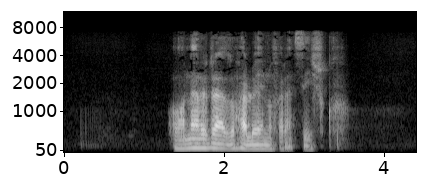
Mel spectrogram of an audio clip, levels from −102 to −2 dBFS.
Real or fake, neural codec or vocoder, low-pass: real; none; 7.2 kHz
